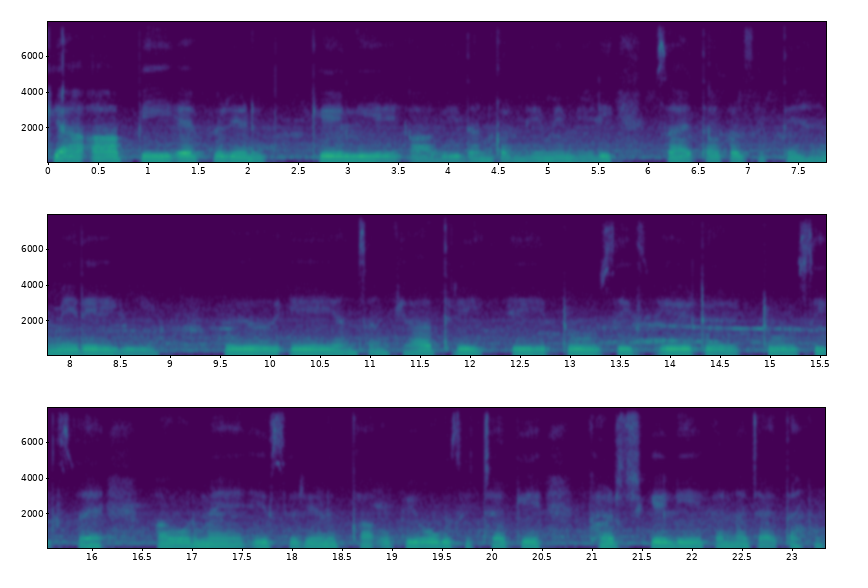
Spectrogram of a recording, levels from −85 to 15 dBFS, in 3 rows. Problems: constant background noise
